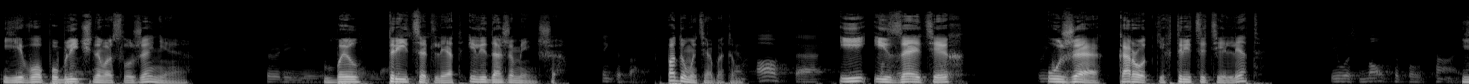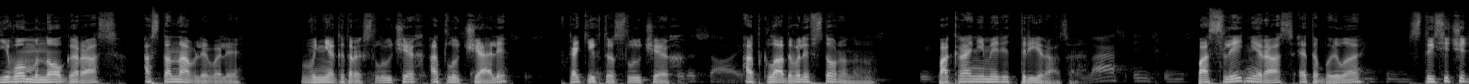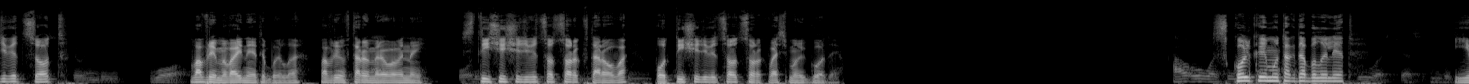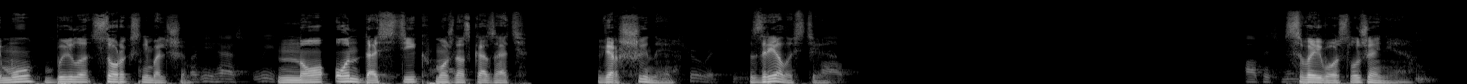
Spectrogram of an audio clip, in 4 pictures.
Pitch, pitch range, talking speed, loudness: 115 Hz, 100-120 Hz, 80 wpm, -25 LUFS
